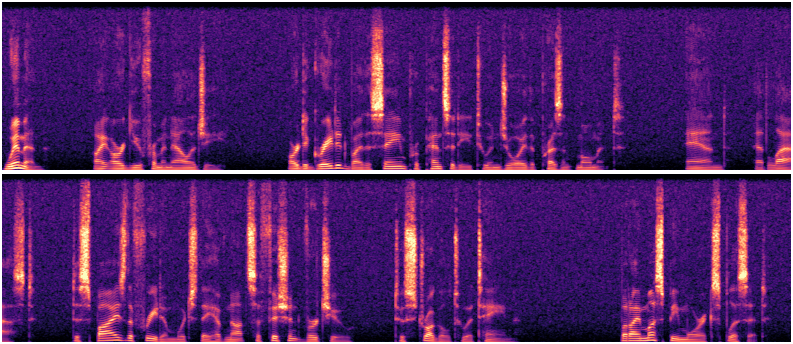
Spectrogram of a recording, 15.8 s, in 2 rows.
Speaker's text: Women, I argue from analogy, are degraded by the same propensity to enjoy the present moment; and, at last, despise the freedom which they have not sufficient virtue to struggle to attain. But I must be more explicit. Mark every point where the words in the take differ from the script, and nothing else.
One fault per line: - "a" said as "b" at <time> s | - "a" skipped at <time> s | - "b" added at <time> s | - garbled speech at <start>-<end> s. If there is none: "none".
none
